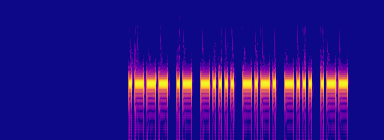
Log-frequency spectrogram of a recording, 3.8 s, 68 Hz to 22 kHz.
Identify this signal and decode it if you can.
Morse code, heard as a keyed tone, about 40 wpm, 700 Hz. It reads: JA6CBW
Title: DXCC-100 Call Signs - 6 Characters - 40wpm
